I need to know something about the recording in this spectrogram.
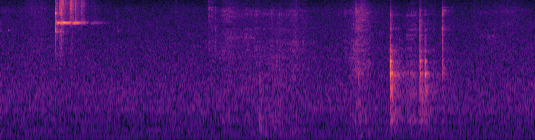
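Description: Stainless steel bolt and washers clinking as they are handled and fitted into a mounting bracket: a short ringing clink about half a second in, then a few sharp metal clicks near three seconds.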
